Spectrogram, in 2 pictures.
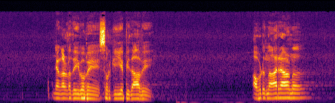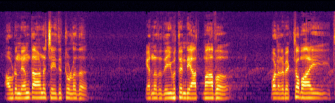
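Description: An elderly man speaks calmly through a microphone and loudspeakers, in short phrases with pauses.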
